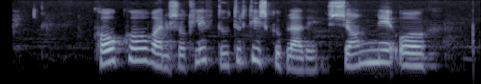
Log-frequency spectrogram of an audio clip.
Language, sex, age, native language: Icelandic, male, 11, Icelandic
